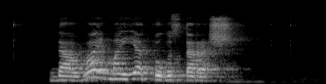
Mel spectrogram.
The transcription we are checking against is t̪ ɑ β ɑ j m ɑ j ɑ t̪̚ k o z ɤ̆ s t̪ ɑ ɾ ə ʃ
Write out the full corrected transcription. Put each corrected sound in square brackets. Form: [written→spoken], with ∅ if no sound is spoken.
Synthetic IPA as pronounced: [t̪→d̪] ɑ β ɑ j m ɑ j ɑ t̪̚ [k→p] o [z→ɣ] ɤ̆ s t̪ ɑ ɾ [ə→ɑ] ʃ

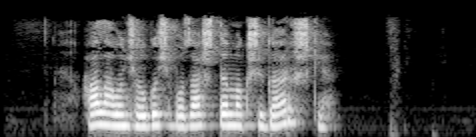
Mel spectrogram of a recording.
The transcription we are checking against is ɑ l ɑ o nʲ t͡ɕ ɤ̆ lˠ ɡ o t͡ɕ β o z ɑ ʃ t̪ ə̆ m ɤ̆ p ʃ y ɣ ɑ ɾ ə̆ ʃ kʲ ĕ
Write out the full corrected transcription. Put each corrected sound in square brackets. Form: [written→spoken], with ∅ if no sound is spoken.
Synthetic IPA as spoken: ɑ l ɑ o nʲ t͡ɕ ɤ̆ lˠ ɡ o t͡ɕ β o z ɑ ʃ t̪ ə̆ m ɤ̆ [p→k] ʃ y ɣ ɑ ɾ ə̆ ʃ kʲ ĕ

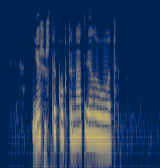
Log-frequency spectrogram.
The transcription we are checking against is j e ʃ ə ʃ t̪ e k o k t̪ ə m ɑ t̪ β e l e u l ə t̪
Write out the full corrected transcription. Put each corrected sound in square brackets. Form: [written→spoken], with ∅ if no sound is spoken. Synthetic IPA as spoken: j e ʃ ə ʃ t̪ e k o k t̪ ə [m→n] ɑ t̪ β e l e u l ə t̪

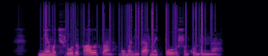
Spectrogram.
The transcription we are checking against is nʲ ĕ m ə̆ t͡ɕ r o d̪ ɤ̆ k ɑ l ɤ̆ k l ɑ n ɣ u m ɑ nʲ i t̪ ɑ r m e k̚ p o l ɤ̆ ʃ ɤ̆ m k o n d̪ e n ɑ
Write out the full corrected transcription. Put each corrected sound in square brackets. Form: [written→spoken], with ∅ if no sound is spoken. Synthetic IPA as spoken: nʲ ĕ m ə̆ t͡ɕ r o d̪ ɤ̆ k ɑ l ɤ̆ k l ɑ n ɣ u m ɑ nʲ i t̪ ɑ r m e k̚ p o l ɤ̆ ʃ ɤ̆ m k o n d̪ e [n→nː] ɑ

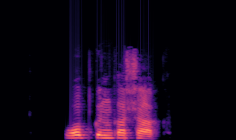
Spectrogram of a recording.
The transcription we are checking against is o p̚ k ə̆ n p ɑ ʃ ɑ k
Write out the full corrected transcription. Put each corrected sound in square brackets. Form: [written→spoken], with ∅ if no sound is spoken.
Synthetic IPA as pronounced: o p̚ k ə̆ n [p→k] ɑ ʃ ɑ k

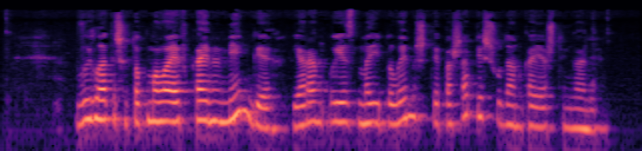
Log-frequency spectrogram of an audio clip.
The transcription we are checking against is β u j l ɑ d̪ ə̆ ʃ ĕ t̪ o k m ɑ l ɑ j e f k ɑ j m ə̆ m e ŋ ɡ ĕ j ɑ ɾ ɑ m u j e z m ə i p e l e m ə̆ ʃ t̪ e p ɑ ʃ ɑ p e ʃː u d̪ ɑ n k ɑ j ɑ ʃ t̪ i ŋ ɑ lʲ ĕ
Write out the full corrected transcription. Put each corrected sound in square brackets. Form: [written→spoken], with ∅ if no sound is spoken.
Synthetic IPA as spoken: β u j l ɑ [d̪→t̪] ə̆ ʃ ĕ t̪ o k m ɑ l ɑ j e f k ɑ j m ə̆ m e ŋ ɡ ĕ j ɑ ɾ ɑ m u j e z m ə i p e l e m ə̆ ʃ t̪ e p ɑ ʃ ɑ p e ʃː u d̪ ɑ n k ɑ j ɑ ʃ t̪ [i→y] ŋ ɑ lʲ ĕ

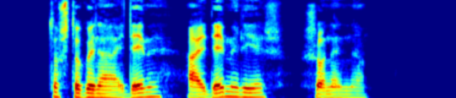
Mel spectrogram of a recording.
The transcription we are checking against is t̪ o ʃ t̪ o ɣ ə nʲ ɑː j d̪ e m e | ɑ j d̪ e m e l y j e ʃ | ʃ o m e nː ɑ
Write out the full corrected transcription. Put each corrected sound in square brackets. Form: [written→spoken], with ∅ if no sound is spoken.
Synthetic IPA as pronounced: t̪ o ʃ t̪ o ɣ ə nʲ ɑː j d̪ e m e | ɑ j d̪ e m e l [y→i] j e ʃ | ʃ o [m→n] e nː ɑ

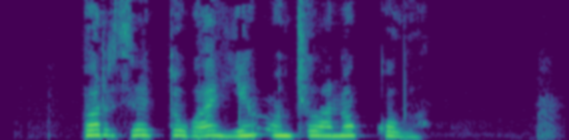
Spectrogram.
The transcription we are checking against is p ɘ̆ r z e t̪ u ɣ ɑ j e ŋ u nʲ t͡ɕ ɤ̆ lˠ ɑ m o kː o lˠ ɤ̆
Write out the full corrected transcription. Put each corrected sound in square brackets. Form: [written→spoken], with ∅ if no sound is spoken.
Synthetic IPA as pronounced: p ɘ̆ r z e t̪ u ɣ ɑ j e ŋ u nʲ t͡ɕ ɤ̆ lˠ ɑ [m→n] o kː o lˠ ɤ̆

